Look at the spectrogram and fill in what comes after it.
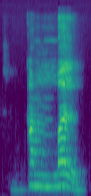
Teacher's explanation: म भी हम लोग बोलते हैं तो नाक से आवाज निकलती है ना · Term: नासिक के ध्वनि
